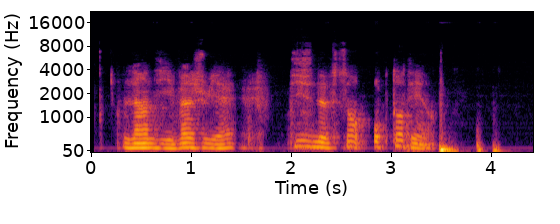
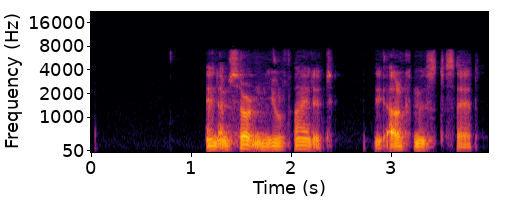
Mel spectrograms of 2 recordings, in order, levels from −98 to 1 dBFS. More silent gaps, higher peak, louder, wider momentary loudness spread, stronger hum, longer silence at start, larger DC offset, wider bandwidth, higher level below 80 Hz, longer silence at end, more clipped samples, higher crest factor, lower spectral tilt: neither; about the same, -2 dBFS vs -2 dBFS; second, -24 LUFS vs -21 LUFS; first, 18 LU vs 11 LU; neither; second, 0.3 s vs 1.15 s; neither; about the same, 7.6 kHz vs 7.4 kHz; first, -30 dBFS vs -56 dBFS; about the same, 0.3 s vs 0.2 s; neither; about the same, 20 dB vs 20 dB; first, -7.5 dB/octave vs -6 dB/octave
